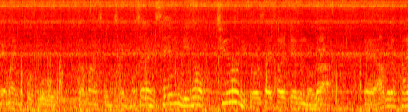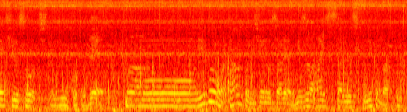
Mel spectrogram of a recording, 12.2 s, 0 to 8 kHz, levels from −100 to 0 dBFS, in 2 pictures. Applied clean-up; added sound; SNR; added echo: none; Boiling; 2 dB; reverberation time 0.4 s.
